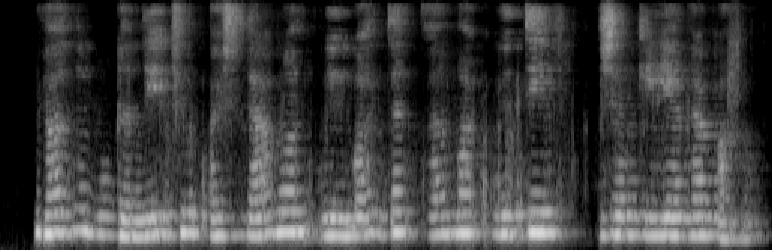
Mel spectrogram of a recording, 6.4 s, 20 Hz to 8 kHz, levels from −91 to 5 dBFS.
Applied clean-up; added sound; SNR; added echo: neural mask model DeepFilterNet 3.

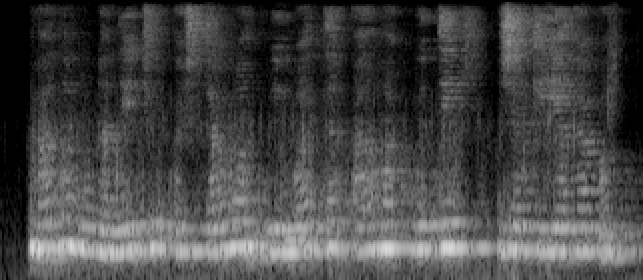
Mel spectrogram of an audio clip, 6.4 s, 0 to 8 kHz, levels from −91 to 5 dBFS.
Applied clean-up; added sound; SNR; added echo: neural separator model SepFormer DNS4.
